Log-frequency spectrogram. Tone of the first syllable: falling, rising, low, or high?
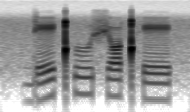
rising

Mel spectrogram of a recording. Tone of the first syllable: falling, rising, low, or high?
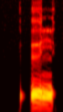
low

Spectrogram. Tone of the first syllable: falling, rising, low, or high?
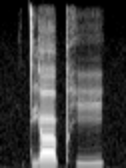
high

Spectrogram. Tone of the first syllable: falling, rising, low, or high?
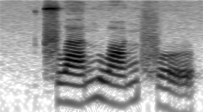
rising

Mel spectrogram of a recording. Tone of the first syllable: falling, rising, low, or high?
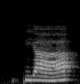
low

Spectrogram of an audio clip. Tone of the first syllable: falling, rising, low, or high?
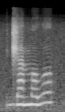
low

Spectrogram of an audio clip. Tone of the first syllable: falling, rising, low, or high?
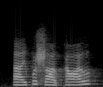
rising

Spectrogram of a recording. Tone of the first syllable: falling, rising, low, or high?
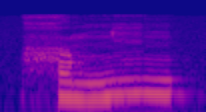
low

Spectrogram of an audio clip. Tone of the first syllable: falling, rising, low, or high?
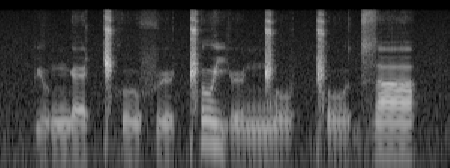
low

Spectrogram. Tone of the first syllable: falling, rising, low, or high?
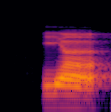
low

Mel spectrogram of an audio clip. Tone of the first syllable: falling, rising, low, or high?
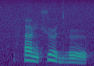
falling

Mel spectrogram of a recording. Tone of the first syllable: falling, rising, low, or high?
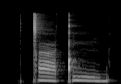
low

